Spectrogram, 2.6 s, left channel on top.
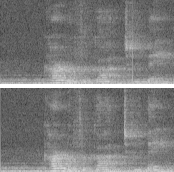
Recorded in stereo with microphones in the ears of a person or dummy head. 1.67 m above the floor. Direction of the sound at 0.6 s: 75° right (ahead or behind).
